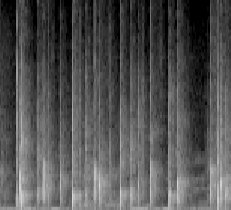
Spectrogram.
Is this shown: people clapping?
yes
